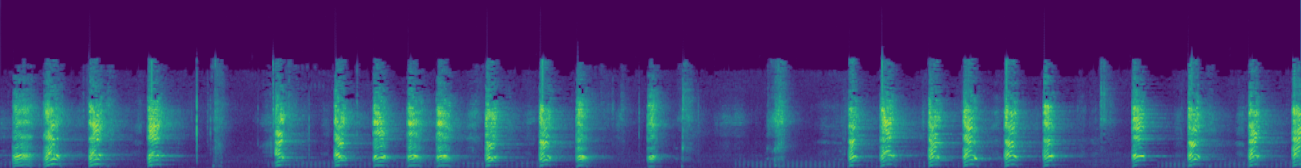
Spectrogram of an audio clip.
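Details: Two super tiny micro teacup poodles of American kennel lines, kept in Hong Kong, yapping almost nonstop: shrill, clipped barks in quick bursts with a short lull near the middle.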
